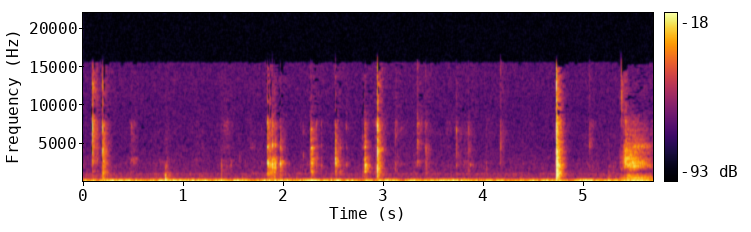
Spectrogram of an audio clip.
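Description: Faint, scattered clicks and taps of plastic Lego bricks being handled and snapped back together as a brick-built model locomotive body is reassembled, with one sharper click near the end. A low steady hum runs underneath.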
